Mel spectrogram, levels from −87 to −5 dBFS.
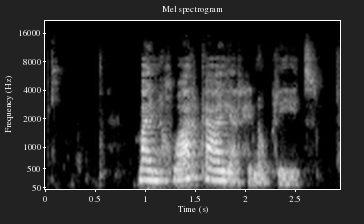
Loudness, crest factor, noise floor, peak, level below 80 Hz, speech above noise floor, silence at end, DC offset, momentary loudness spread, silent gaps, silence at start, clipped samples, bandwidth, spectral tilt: -18 LUFS; 18 dB; -55 dBFS; -2 dBFS; -62 dBFS; 37 dB; 0.25 s; under 0.1%; 13 LU; none; 0.95 s; under 0.1%; 12.5 kHz; -4.5 dB/octave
